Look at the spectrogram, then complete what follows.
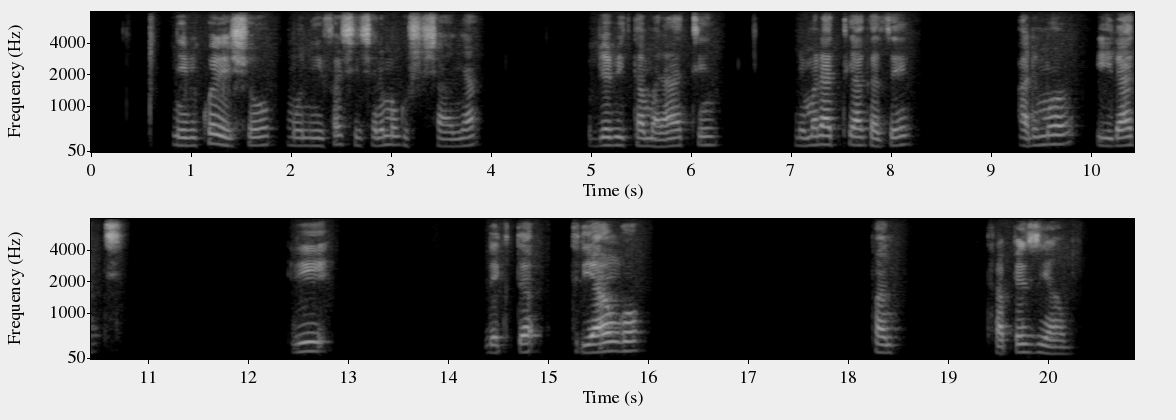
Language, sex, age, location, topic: Kinyarwanda, female, 25-35, Nyagatare, education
